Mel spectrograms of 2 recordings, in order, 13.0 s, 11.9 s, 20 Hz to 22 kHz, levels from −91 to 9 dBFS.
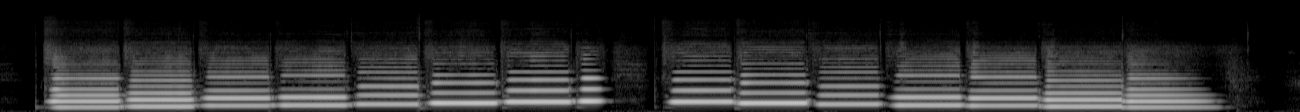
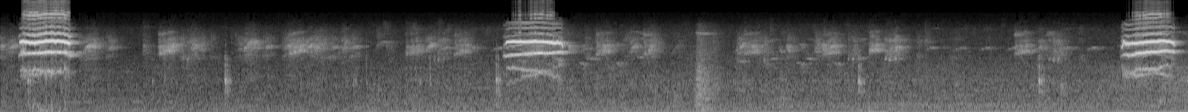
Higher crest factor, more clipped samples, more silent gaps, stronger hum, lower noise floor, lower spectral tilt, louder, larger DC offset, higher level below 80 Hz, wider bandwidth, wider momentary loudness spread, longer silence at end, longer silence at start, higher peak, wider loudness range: about the same, 12 dB vs 12 dB; second, under 0.1% vs 2%; neither; neither; first, -74 dBFS vs -40 dBFS; first, -8.5 dB/octave vs 1.5 dB/octave; second, -24 LUFS vs -2 LUFS; second, under 0.1% vs 0.4%; second, -84 dBFS vs -42 dBFS; second, 4.8 kHz vs over 20 kHz; second, 7 LU vs 29 LU; first, 0.8 s vs 0.1 s; first, 0.45 s vs 0.2 s; second, -10 dBFS vs 0 dBFS; second, 2 LU vs 22 LU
